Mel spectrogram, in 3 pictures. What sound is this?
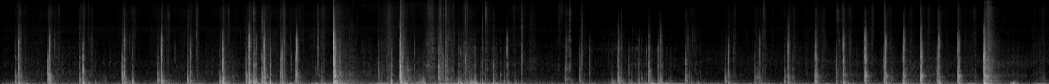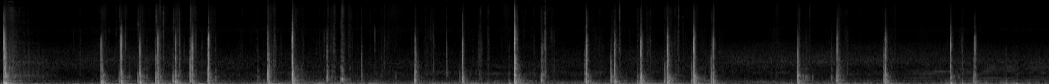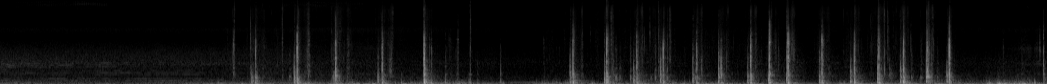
walk wood jump clunk boot
The sound of boots walking, running, jumping on wood
Use this for whatever you want, for free.
Find me here:
Extra credit: Alex Tavera
clunk, jump, hardwood, walk, footstep, click, step, foot, steps, wood, floor, walking, footsteps, shoe, boot, feet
